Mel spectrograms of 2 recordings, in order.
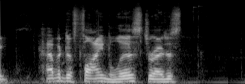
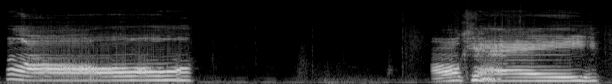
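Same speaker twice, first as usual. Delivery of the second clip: long drawn-out, raised character voice; Torback; 5 semitones higher, 3 dB louder, much slower than usual. Acted. Streamer agreeing to a viewer's request, drawn-out character voice. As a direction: stretch each word out in character. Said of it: "Liz wants me to talk like Torback".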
